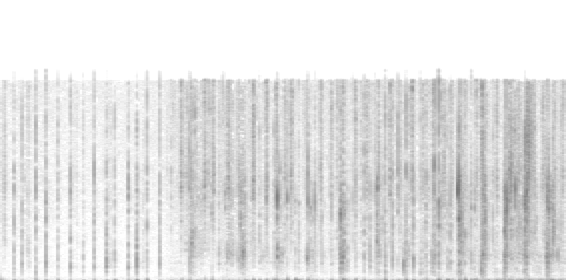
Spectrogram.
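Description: An orange plastic pill bottle with a blue label and white cap, partly filled with gel beads, is tilted and shaken in the hand. It gives a fast run of short, dry rattling ticks, evenly spaced at first and then thickening into a dense, chattering clatter with a soft low thud under each shake.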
